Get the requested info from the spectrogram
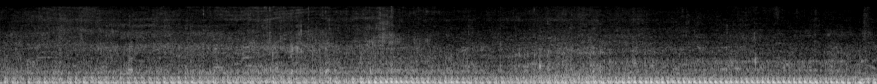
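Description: Small motorcycle's engine running as it rides along the street, getting louder about four seconds in and again from about six seconds as it speeds up.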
